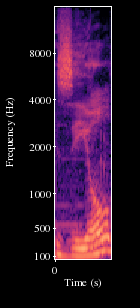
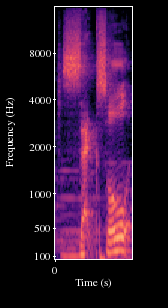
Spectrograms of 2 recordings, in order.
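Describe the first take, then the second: First: The middle X sound is left out. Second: The middle X sound is clearly pronounced. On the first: The speaker calls it wrong. "They'd use the X as silent" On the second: The speaker calls it right. "it's not silent. It is pronounced Zexal"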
